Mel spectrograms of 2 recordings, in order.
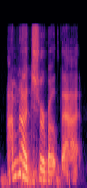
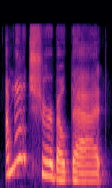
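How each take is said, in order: First: It is said in a rude, sharp tone. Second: It is said in a polite, mild tone.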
